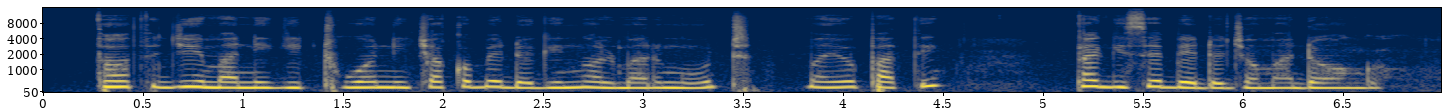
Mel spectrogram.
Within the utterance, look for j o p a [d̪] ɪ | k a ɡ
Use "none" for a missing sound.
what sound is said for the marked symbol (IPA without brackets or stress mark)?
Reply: t̪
